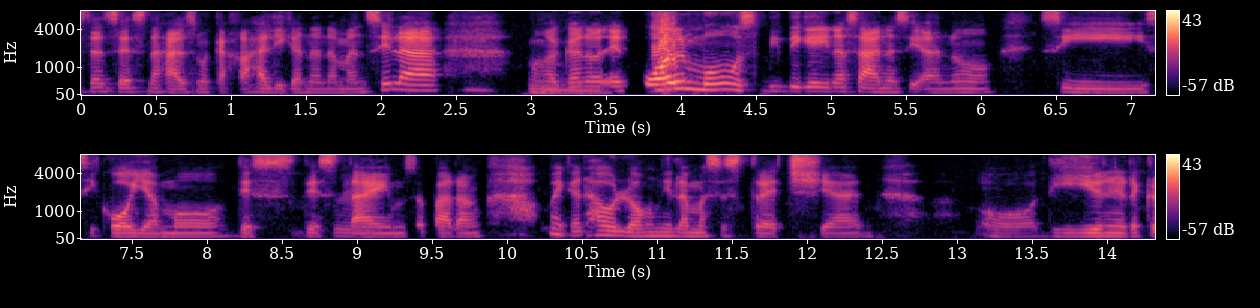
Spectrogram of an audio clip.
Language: Filipino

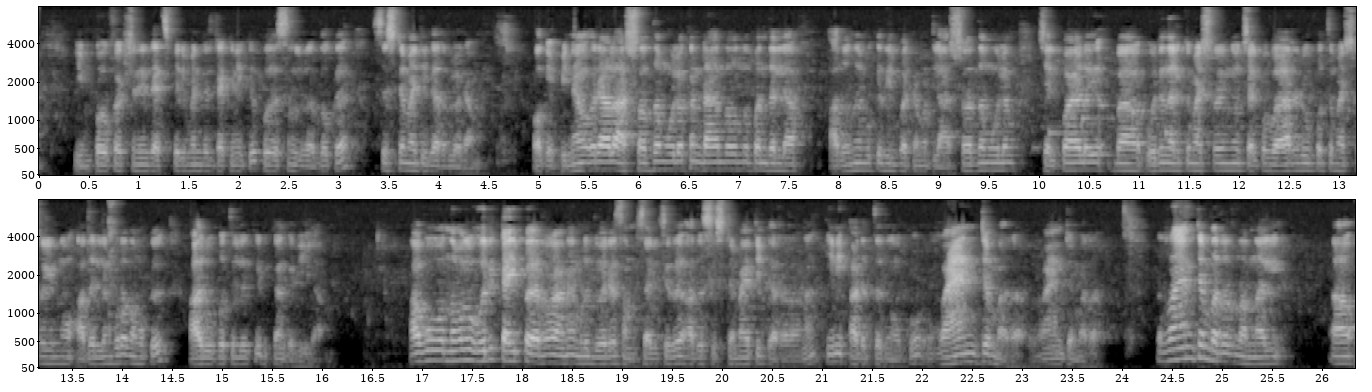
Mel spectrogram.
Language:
Malayalam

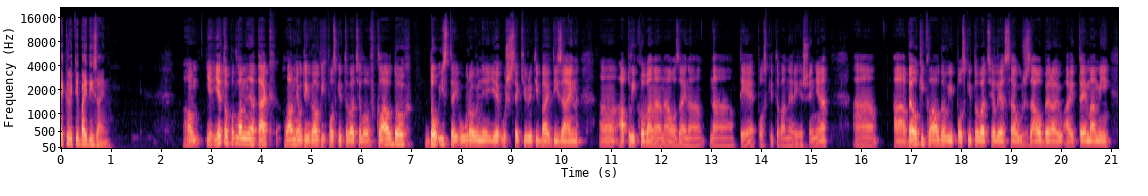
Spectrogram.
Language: Slovak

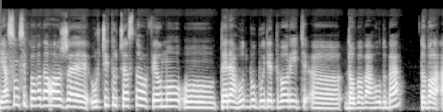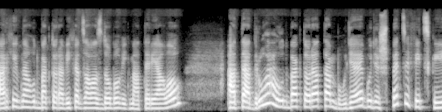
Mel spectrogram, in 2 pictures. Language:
Slovak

